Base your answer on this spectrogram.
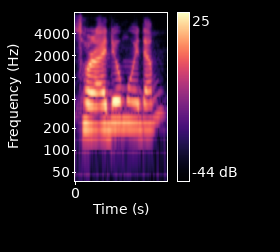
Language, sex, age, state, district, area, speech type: Assamese, female, 18-30, Assam, Charaideo, urban, spontaneous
